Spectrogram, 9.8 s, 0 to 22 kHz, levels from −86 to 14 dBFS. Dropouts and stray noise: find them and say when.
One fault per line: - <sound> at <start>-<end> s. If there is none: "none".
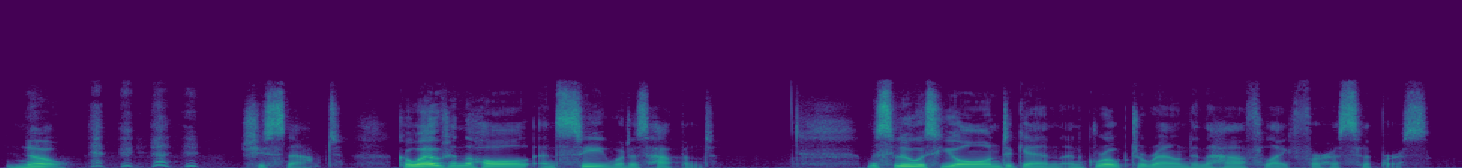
- breath at 0.6-1.4 s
